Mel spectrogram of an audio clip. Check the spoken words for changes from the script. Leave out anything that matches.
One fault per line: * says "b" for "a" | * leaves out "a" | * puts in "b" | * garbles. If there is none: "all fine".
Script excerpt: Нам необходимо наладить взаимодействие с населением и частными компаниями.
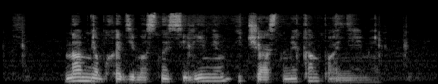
* leaves out "наладить взаимодействие"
